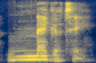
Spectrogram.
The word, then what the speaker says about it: Meggarty: So, Meggarty, with the emphasis on the first syllable.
